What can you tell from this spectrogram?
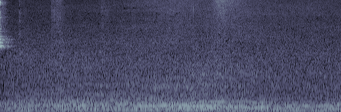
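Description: City street traffic: cars running on the road, with one vehicle going by about halfway through, and a sharp click at the very start.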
